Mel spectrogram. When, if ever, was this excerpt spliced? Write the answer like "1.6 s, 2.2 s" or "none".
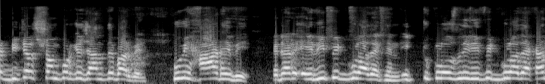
none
